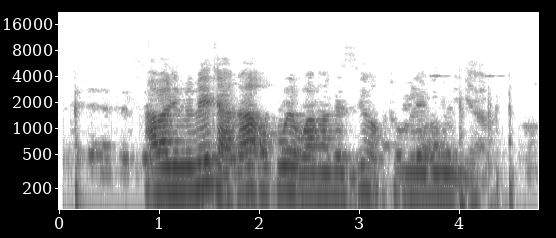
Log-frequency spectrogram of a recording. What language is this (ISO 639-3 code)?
lug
